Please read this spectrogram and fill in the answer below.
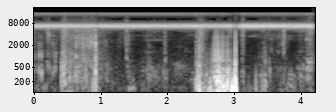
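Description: Insects chirring in one steady, high-pitched drone, with a brief low rustle and thump about three seconds in.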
